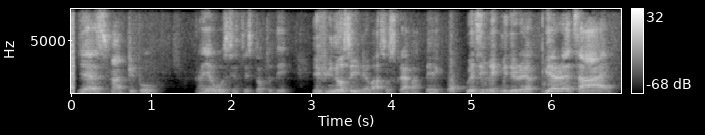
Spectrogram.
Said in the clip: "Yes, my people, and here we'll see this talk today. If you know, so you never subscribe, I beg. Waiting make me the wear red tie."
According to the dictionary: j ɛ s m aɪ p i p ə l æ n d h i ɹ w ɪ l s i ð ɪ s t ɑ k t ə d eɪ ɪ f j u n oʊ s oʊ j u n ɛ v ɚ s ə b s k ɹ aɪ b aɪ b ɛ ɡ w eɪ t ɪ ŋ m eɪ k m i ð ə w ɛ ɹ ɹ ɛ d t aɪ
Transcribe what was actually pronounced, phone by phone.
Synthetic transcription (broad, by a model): j ɛ s m aɪ p i p ə l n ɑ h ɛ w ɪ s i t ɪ s t ɑ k t ə d eɪ ɪ f j u n oʊ s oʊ j u n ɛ v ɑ s ə b s k ɹ aɪ b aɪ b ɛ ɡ w eɪ t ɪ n m eɪ k m i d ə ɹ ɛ w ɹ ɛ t aɪ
